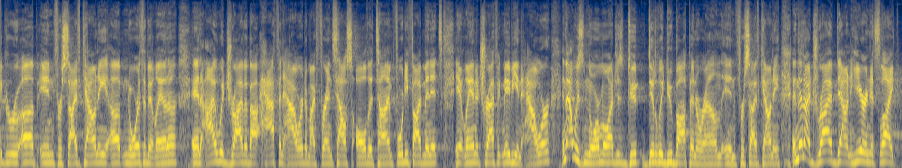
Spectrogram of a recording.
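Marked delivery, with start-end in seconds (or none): none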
